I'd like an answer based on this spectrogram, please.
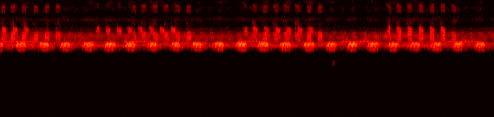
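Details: Crickets with other insects singing together in autumn, a continuous shrill high-pitched tone beneath rhythmic bursts of chirping roughly every half second, steady and unbroken throughout, over quiet low rumble.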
